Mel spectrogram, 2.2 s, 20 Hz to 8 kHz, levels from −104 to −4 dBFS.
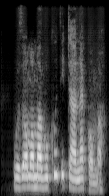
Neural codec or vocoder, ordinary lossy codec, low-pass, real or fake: codec, 16 kHz, 0.5 kbps, X-Codec, WavLM features, trained on Multilingual LibriSpeech; none; 7.2 kHz; fake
